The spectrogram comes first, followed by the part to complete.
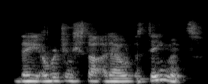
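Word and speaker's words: dæmon: stand the man um he he has the same word and um he he pronounces it demon and um it refers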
